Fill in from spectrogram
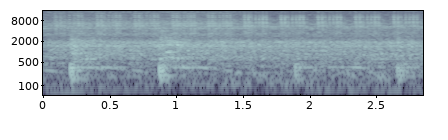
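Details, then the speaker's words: Euphree City Robin X+ e-bike riding: irregular light buzzy rattle, roughly a burst per second, from a loose piece inside the frame lock vibrating. Holding the lock stops it. Fixed by gently squeezing the locked lock with pliers. "the noise goes away so it's just something in here vibrating cool concept but that noise will drive me nuts"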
